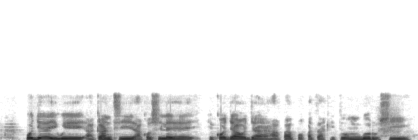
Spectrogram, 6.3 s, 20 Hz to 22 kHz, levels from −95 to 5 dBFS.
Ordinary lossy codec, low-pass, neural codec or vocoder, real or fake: none; 7.2 kHz; none; real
